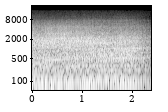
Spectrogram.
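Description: Paramotor engine and propeller running steadily in flight, a continuous drone heard from the pilot's frame.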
